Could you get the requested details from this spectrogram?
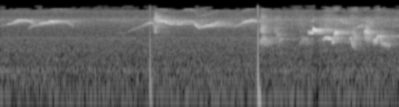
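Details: Red-whiskered bulbul, a caged bird shown in display: thin high whistled slurs early on, two sharp clicks, then a bright burst of jumbled chirpy notes near the end.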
